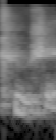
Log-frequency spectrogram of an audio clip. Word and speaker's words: Khushee: I think that's pronounced K-H-U-S-H-E-E. So I think it's Kushi.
